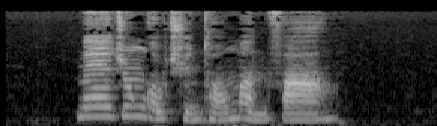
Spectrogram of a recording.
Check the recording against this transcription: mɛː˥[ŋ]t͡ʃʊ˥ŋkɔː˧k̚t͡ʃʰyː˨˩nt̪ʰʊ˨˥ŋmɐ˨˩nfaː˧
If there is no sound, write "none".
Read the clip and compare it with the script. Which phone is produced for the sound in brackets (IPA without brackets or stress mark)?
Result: none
